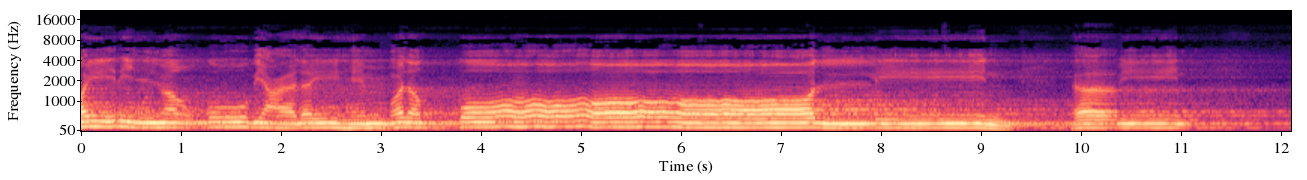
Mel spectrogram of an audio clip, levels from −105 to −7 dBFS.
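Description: AAC frame loss with concealment at 3.00–3.10 s and 10.20–10.40 s: the decoder rebuilt missing audio from the last good spectrum, leaving brief smeared, phasey patches. The gaps of about 85 ms and 128 ms fit two and three lost frames.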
